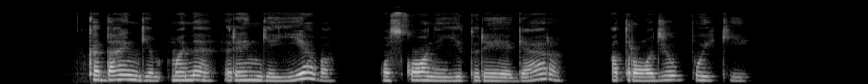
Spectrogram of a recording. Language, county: Lithuanian, Vilnius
